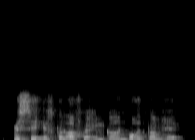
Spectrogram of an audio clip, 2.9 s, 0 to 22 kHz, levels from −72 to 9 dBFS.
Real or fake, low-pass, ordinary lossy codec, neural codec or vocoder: fake; 7.2 kHz; Opus, 16 kbps; codec, 44.1 kHz, 2.6 kbps, SNAC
